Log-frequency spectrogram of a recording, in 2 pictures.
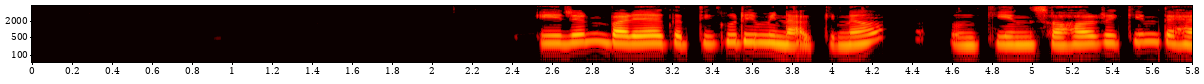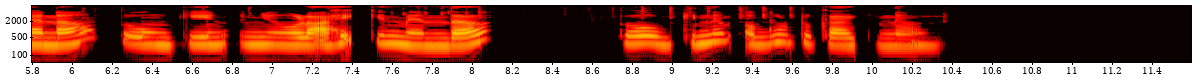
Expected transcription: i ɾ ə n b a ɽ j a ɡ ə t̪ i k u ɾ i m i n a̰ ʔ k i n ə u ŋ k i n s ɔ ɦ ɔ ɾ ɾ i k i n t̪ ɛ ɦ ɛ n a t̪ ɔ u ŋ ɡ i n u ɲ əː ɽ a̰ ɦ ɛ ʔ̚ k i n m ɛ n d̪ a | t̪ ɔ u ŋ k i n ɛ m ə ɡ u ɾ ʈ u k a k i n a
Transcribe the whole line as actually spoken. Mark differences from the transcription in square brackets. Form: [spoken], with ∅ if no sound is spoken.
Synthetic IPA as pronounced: i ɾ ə n b a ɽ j a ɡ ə t̪ i k u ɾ i m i n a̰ ʔ k i n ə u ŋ k i n s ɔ ɦ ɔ ɾ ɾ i k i n t̪ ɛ ɦ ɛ n a t̪ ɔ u ŋ [k] i n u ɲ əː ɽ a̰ ɦ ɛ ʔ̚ k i n m ɛ n d̪ a | t̪ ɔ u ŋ k i n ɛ m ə ɡ u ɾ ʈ u k a k i n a

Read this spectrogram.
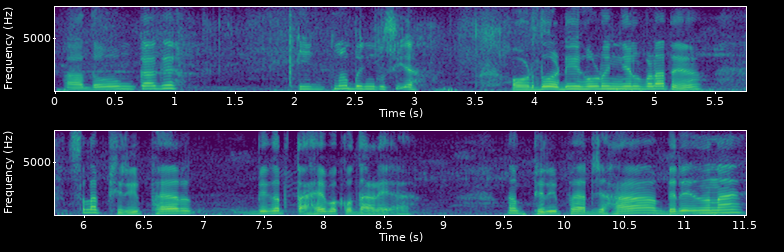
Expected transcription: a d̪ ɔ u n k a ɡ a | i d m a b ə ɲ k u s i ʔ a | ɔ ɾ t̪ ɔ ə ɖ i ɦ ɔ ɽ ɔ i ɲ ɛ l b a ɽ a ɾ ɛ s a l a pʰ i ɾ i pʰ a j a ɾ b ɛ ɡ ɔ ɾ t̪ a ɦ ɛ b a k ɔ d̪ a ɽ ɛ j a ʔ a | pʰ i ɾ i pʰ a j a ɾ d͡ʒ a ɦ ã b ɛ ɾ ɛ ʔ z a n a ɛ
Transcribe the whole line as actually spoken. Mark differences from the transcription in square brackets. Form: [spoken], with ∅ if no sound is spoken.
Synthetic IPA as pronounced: a d̪ ɔ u [ŋ] k a ɡ [ɛ] | i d m a b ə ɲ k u s i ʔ a | ɔ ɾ [d̪] ɔ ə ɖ i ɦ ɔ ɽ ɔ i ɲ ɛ l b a ɽ a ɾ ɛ s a l a pʰ i ɾ i pʰ a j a ɾ b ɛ ɡ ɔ ɾ t̪ a ɦ ɛ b a k ɔ d̪ a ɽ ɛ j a ʔ a | pʰ i ɾ i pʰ a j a ɾ d͡ʒ a ɦ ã b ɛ ɾ ɛ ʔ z a n a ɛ

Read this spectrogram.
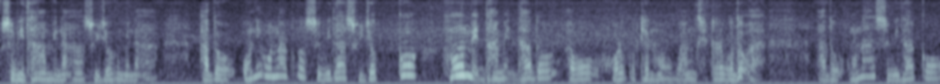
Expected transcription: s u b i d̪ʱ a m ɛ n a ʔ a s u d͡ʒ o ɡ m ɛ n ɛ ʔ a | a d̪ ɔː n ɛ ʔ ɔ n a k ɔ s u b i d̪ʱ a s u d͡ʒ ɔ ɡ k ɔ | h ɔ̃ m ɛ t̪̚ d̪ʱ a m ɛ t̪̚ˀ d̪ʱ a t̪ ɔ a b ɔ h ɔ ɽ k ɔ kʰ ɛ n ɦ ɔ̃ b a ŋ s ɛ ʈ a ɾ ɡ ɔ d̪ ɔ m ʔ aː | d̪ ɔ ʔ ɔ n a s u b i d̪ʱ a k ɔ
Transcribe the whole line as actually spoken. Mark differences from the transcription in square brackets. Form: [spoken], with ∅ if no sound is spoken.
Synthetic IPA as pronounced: s u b i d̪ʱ a m ɛ n a ʔ a s u d͡ʒ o ɡ m ɛ n [a] ʔ a | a d̪ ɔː n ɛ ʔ ɔ n a k ɔ s u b i d̪ʱ a s u d͡ʒ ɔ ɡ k ɔ | h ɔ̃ m ɛ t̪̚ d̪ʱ a m ɛ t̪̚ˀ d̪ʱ a [d̪] ɔ a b ɔ h ɔ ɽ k ɔ [ʈʰ] ɛ n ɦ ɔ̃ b a ŋ s ɛ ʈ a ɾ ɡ ɔ d̪ ɔ [∅] ʔ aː | d̪ ɔ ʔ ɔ n a s u b i d̪ʱ a k ɔ

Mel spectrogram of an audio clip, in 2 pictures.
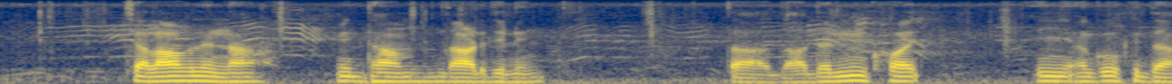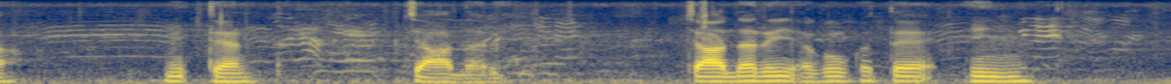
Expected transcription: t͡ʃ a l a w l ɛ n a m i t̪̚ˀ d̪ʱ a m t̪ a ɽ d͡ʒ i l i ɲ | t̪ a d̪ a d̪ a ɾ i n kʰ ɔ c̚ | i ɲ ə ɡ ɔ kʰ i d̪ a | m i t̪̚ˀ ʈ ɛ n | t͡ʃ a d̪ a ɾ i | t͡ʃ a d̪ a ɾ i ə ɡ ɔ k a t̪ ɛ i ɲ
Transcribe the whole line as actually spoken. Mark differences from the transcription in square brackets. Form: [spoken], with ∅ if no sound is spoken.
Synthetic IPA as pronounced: t͡ʃ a l a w l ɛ n a m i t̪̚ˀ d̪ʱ a m [d̪] a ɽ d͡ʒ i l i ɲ | t̪ a d̪ a d̪ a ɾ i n kʰ ɔ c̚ | i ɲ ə ɡ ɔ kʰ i d̪ a | m i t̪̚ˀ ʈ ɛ n | t͡ʃ a d̪ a ɾ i | t͡ʃ a d̪ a ɾ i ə ɡ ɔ k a t̪ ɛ i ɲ

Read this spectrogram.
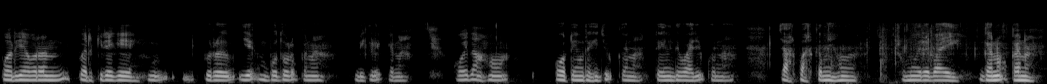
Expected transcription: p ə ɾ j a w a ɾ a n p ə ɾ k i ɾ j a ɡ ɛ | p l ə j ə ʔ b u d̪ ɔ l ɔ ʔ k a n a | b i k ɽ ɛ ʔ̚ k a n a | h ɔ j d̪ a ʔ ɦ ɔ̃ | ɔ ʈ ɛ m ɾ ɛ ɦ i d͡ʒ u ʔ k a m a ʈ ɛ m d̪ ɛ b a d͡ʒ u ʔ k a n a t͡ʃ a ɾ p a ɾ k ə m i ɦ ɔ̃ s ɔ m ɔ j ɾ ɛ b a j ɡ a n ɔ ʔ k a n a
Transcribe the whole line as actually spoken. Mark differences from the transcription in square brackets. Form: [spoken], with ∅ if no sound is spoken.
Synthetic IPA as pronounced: p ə ɾ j a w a ɾ a n p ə ɾ k i ɾ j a ɡ ɛ | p [ɾ] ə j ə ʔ b [ɔ] d̪ ɔ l ɔ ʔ k a n a | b i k ɽ ɛ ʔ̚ k a n a | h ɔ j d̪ a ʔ ɦ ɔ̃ | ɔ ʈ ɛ m ɾ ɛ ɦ i d͡ʒ u ʔ k a [n] a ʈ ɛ m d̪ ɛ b a d͡ʒ u ʔ k a n a t͡ʃ a ɾ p a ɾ k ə m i ɦ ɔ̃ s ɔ m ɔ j ɾ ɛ b a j ɡ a n ɔ ʔ k a n a

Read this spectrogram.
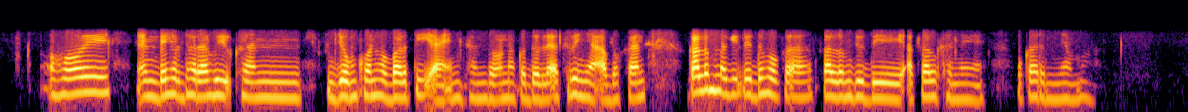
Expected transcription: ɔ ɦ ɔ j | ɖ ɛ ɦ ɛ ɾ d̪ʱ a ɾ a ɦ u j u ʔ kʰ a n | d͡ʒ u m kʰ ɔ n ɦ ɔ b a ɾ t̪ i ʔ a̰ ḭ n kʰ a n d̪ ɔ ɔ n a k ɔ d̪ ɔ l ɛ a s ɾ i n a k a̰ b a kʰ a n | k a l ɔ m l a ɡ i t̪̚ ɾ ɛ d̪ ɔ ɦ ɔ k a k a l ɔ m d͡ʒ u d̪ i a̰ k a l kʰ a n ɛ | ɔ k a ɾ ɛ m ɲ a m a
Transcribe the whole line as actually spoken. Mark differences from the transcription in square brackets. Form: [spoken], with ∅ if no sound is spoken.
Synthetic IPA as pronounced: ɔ ɦ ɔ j | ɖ ɛ ɦ ɛ ɾ d̪ʱ a ɾ a ɦ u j u ʔ kʰ a n | d͡ʒ [ɔ] m kʰ ɔ n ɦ ɔ b a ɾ t̪ i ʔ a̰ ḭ n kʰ a n d̪ ɔ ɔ n a k ɔ d̪ ɔ l ɛ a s ɾ i [ɲ] a [ʔ] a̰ b a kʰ a n | k a l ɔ m l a ɡ i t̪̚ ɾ ɛ d̪ ɔ ɦ ɔ k a k a l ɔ m d͡ʒ u d̪ i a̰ k a l kʰ a n ɛ | ɔ k a ɾ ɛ m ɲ a m a

